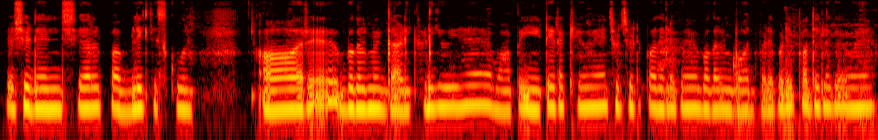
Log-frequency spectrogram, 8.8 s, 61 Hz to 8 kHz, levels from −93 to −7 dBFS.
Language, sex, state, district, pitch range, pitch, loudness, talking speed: Hindi, female, Uttar Pradesh, Etah, 180-195 Hz, 190 Hz, -40 LUFS, 225 wpm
